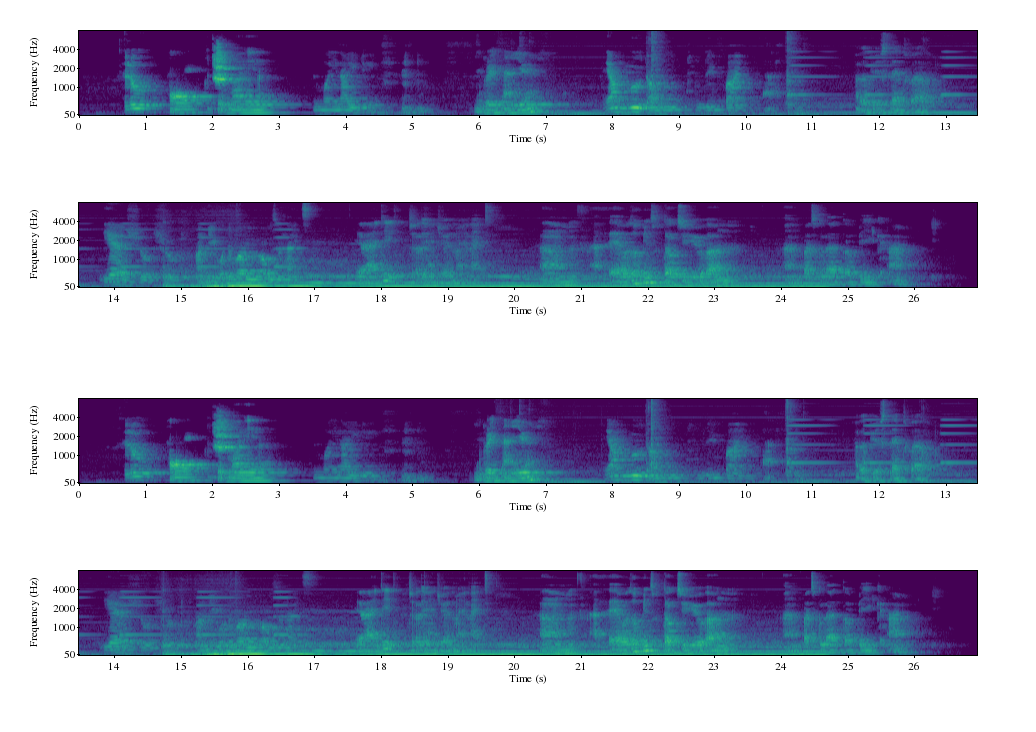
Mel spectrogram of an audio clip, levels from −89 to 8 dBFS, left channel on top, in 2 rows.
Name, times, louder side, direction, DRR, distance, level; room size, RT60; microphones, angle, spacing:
voice 1, 0.7-1.1 1.9-2.2 3.5-5.2 7.9-10.0 13.8-16.9 20.9-21.0, left 5 dB, 45° left, 3 dB, 0.4 m, -35 dB
voice 2, 1.4-1.8 2.2-2.8 5.9-7.0 10.3-10.4 11.6-12.8 17.6-19.5 20.4-23.4 24.0-25.9, right 1 dB, 40° right, 2 dB, 0.6 m, -34 dB
Motor vehicle (road) / Engine starting / Idling, 6.2-9.4 9.7-24.7, equal, 75° right, 0.7 m, -33 dB
4.8 x 2.1 x 3.6 m, 1.1 s
head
